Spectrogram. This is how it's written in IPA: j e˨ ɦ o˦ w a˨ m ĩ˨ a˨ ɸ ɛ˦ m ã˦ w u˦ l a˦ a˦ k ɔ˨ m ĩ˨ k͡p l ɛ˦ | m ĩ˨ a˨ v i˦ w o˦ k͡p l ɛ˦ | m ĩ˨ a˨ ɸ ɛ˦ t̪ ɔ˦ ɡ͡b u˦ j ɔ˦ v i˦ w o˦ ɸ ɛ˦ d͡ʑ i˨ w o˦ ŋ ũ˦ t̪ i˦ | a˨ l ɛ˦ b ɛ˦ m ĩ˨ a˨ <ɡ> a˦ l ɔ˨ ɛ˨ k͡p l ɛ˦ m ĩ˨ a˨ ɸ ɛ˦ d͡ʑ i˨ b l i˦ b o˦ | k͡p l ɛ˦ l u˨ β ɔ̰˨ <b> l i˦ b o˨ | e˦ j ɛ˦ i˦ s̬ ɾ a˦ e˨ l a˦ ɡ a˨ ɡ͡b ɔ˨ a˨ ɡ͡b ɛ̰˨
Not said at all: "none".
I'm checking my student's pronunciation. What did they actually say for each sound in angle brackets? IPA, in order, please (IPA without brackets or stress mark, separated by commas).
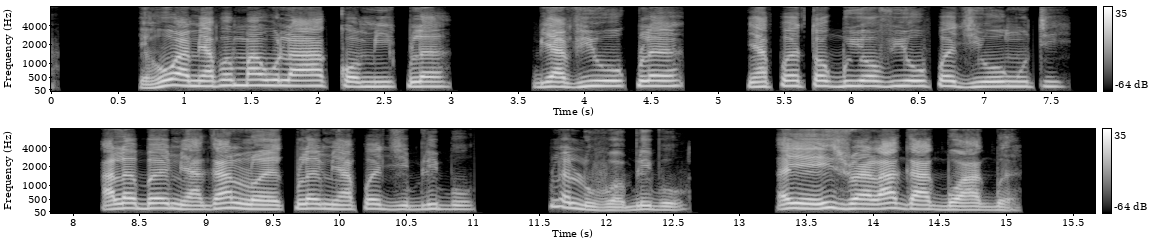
ɡ, b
